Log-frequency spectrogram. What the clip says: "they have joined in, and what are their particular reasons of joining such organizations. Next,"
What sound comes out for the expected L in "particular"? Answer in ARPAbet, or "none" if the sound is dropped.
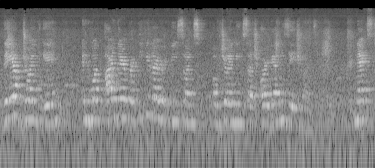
L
